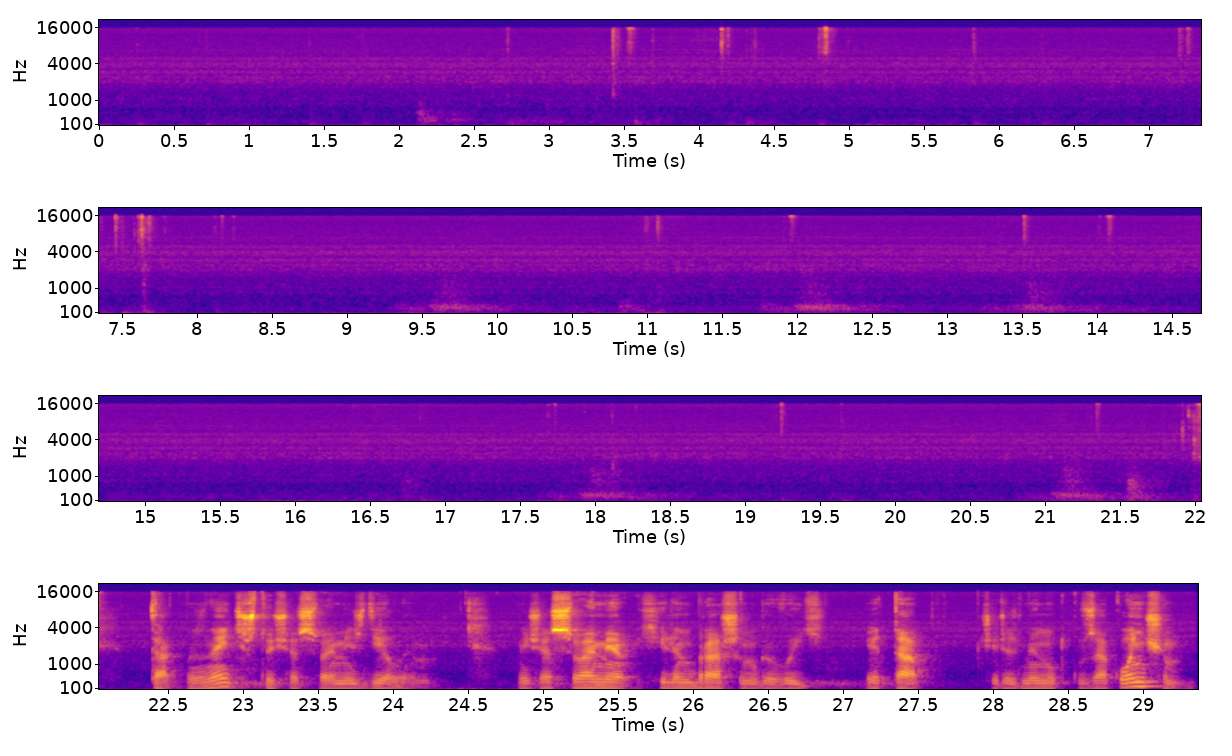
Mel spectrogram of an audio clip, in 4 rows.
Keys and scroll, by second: 3.6 space, 4.2 alt+space, 7.5 super+r.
